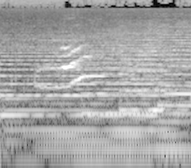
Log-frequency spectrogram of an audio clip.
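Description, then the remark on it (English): A single long, drawn-out meow from Bubble Kitty, a cat just brought back home, fairly loud, rising and wavering in pitch before trailing off, with no talking around it. “Thank you all for bringing my little kitty back home, and thank you for saving me too.”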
